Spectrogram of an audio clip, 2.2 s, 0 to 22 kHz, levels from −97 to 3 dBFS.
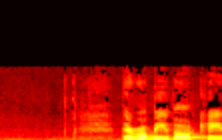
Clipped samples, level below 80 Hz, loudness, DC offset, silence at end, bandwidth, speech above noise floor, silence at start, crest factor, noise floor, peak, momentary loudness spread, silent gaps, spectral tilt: under 0.1%; -58 dBFS; -16 LUFS; under 0.1%; 0 s; 11 kHz; 32 dB; 0.9 s; 16 dB; -48 dBFS; -4 dBFS; 4 LU; none; -6.5 dB/octave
